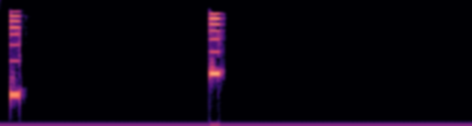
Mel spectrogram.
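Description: Film-leader countdown beeps: two short electronic beeps a second apart, the second one higher in pitch.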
